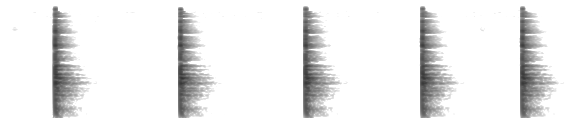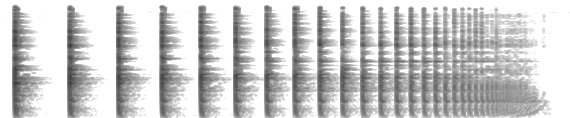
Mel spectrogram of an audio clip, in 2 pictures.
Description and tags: Bouncing Golf Ball
This is a close up recording of a golf ball being dropped on a thick marble table.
